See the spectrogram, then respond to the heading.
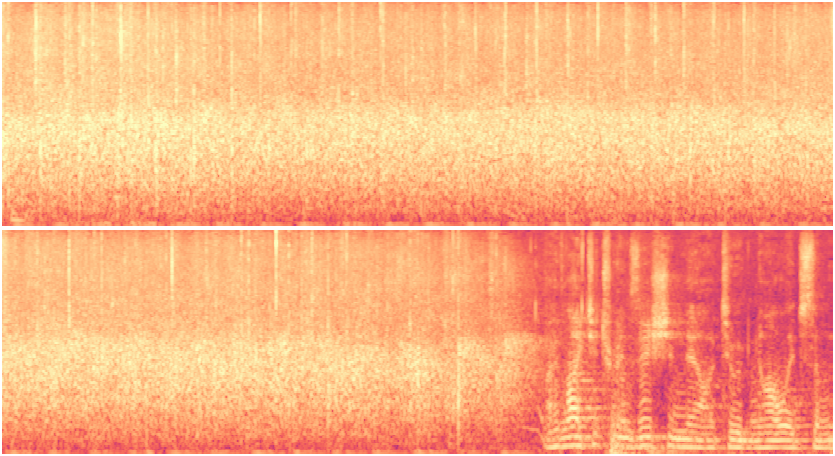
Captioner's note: applause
